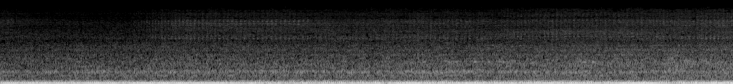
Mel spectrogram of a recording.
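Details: Dead-stock 1996 Corvette LT4 six-speed (23K or 135K miles), heat-soaked in 100°F Texas heat, idling parked warm around 217–219°F, fans cycling by relay: smooth even low rumble, no knocks or ticks, cicadas in background; normal warm idle.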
